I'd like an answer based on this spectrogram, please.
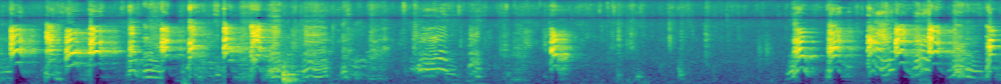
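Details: Pembroke Welsh Corgi puppies chattering after a meal at a breeder's home: bursts of high yips, squeaky whines and short barks, several overlapping, rapid and irregular, with a quiet pause midway before the yapping resumes.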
